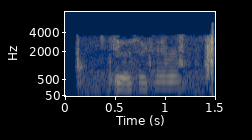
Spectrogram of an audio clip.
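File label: Police Patrol Dispatch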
